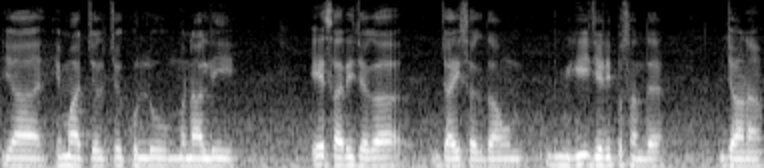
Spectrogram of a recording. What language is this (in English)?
Dogri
